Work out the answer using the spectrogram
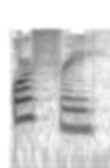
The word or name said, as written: orfray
